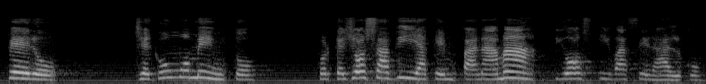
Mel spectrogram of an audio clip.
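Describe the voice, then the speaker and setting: A woman's voice: sits high, a little slow, fairly bright tone, a little hiss or hum. A woman preacher telling a testimony as a sermon, fervent and emotional. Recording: long reverb of a large hall.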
